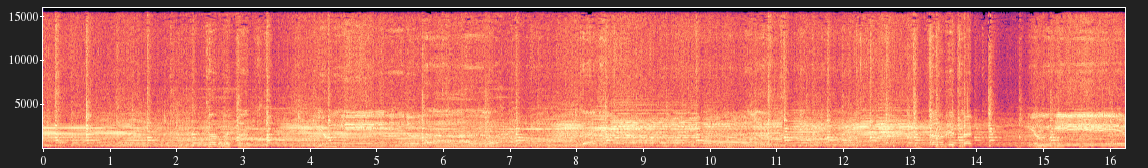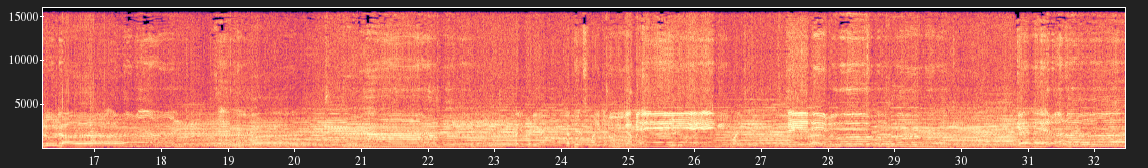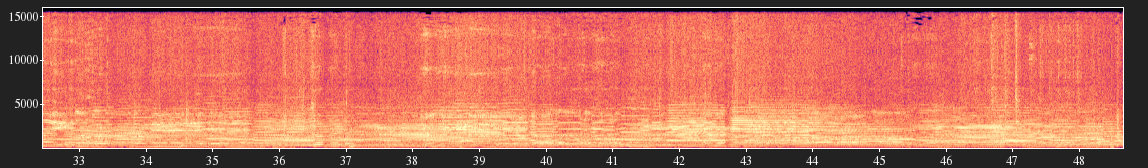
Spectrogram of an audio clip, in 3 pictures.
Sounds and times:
Folk music: 0.0s - 48.6s
Male singing: 2.3s - 11.6s, 13.1s - 37.4s, 38.0s - 46.6s
Speech: 23.3s - 28.9s.

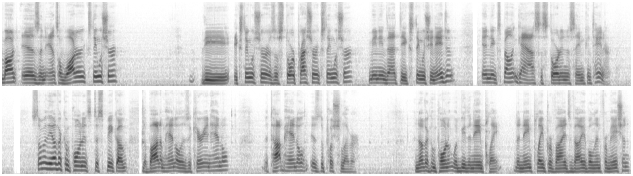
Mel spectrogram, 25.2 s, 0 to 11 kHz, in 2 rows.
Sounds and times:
Speech: 0.0s - 2.4s, 3.8s - 12.2s, 13.2s - 17.2s, 17.8s - 19.7s, 20.8s - 25.1s.

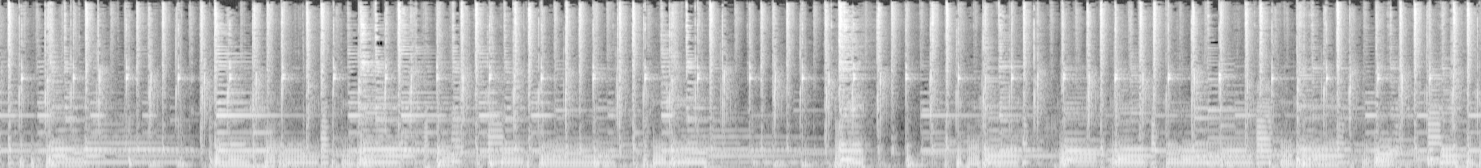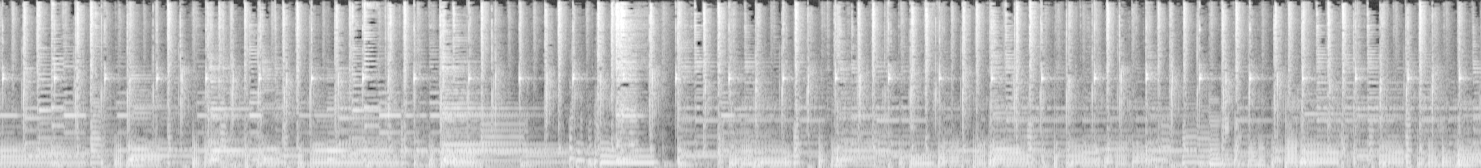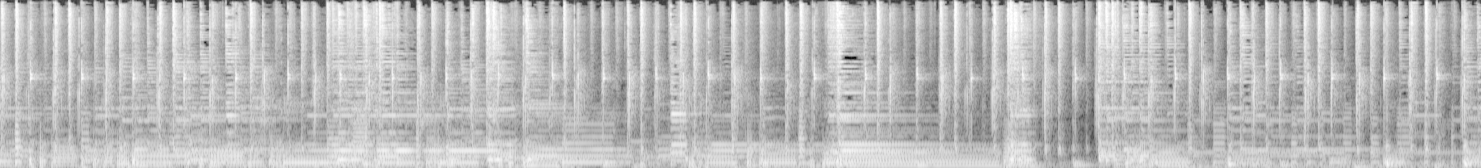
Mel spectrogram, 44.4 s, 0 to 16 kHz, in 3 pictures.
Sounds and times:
Ukulele: 0.0s - 44.4s.

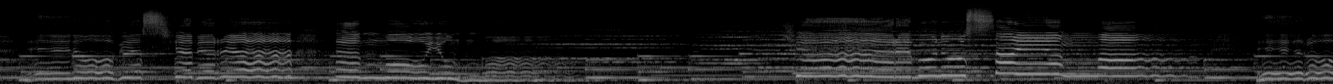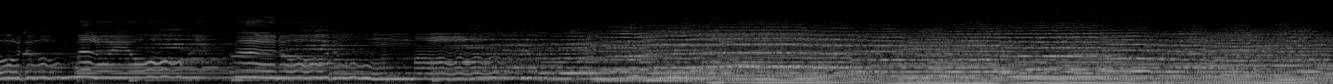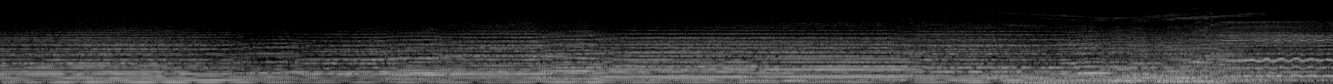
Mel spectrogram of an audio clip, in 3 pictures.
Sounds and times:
Theme music: 17.9s - 39.9s.

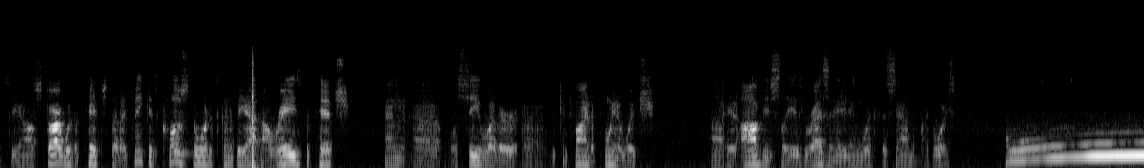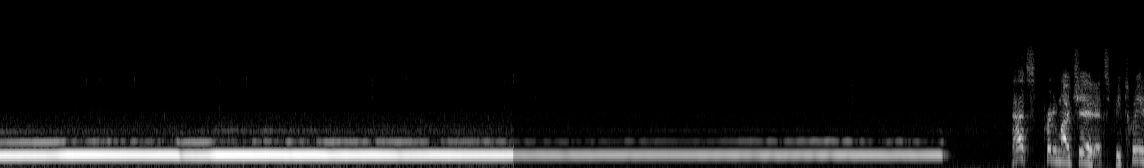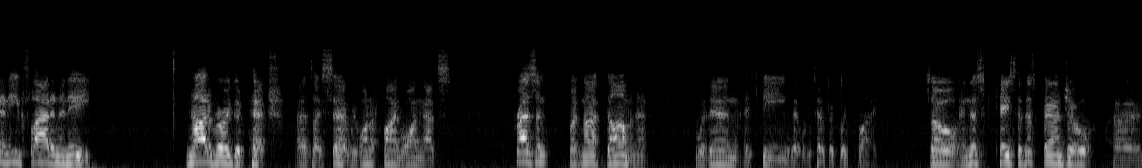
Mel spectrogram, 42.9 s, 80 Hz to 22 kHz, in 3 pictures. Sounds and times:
Howl: 12.6s - 26.2s.

